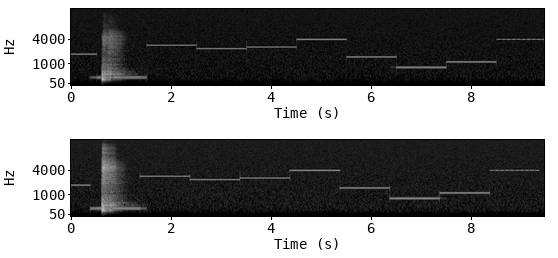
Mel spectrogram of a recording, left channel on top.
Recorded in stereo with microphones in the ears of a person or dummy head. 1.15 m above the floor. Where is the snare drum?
75° right (ahead or behind), 8.5 m.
